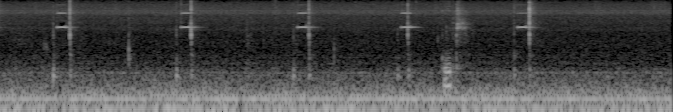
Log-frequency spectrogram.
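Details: Series of short high beeps with soft clicks, about one every second and a half, as keys are pressed on a Hospira Plum A+ IV infusion pump, paging through the drug therapy library to select dopamine, over a low hum.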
